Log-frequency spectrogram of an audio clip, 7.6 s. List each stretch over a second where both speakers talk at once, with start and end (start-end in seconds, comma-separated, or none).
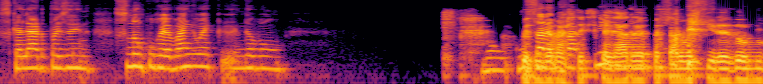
5.0-6.8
